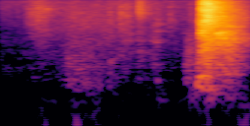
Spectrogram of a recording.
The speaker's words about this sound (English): Whoa. Wolf sneeze. Need some wolf bane.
